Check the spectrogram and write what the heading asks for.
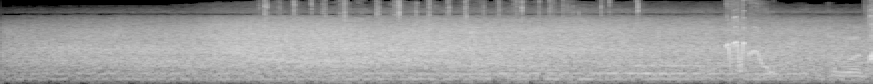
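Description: Jet airliner flying low overhead: a loud, steady roar that builds over the first second and holds, with a low hum underneath.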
